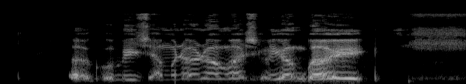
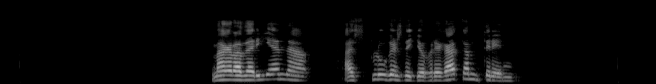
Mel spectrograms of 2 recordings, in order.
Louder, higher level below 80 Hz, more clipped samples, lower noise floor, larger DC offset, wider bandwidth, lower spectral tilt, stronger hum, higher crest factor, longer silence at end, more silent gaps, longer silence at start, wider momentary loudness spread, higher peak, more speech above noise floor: about the same, -30 LUFS vs -30 LUFS; first, -76 dBFS vs -90 dBFS; neither; second, -73 dBFS vs -88 dBFS; neither; about the same, 11.5 kHz vs 10.5 kHz; second, -2 dB/octave vs -3.5 dB/octave; neither; about the same, 20 dB vs 22 dB; second, 0 s vs 1.45 s; neither; second, 0.7 s vs 2.1 s; first, 17 LU vs 12 LU; about the same, -12 dBFS vs -12 dBFS; second, 43 dB vs 58 dB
